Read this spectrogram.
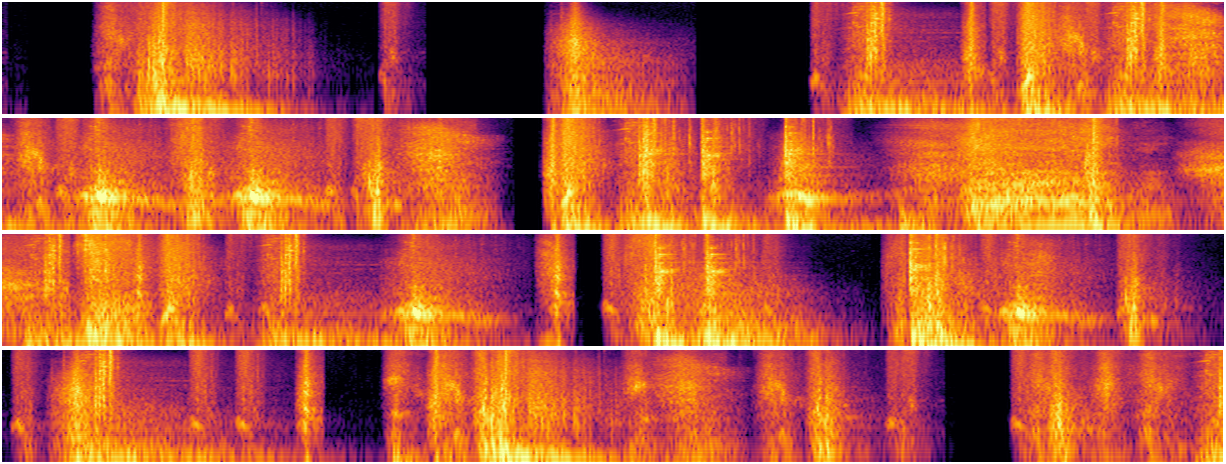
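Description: Cartoonish hits and whooshes sound in quick bursts during a fight.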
